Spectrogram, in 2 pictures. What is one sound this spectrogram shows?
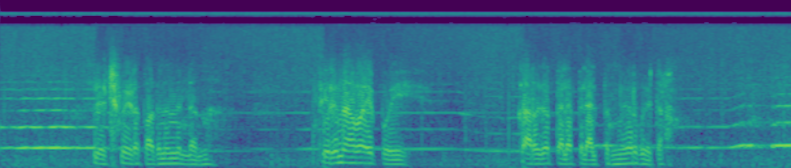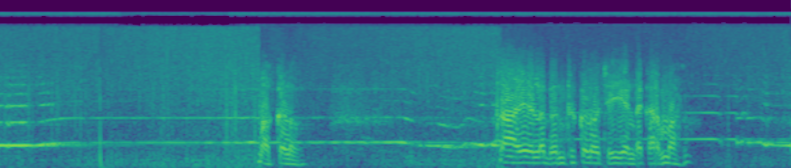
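An elderly man speaks in short, emotional bursts.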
